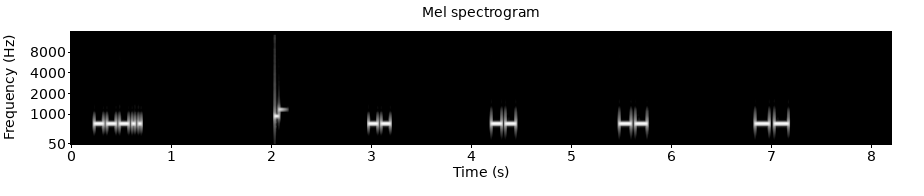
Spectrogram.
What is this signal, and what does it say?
Morse code, heard as a keyed tone, about 34 wpm, spaced as for 8 wpm, 700 Hz. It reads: 8 MMMM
